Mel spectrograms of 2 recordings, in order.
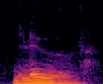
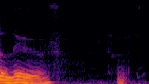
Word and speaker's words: Louvre: can't go in but here's the louvre uh musee de louvre i believe is how you pronounce it um so here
